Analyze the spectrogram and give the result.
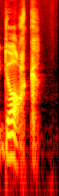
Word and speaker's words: Dourque: Dork like is spelt like a French name. D-O-U-R-Q-U-E. Dork. – Wow, like talk.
